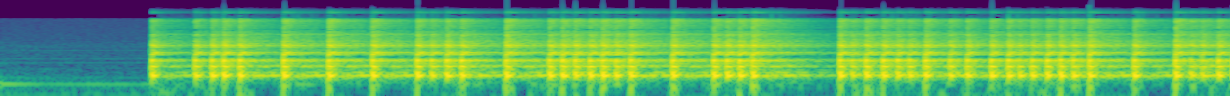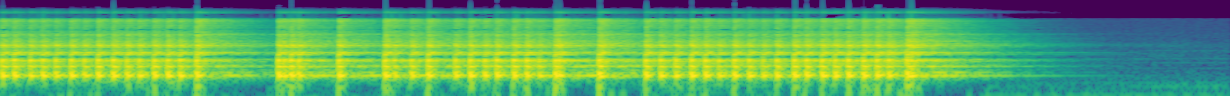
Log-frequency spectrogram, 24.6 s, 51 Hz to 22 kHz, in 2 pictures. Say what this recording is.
This is from my Roland TD7 electronic kit set on the reverb patch and I just played whatever came into my head. Thanks. :^)
Beat, Reverb, Snare, With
